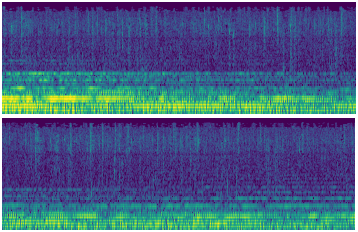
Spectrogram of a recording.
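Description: Steady rain falls evenly, a dense continuous patter at a constant moderate level with no voices or other sounds breaking through.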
